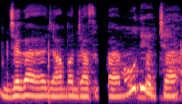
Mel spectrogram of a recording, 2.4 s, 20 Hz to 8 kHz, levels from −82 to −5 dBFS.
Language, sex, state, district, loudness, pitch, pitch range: Hindi, male, Bihar, Araria, -15 LUFS, 180 Hz, 170-190 Hz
